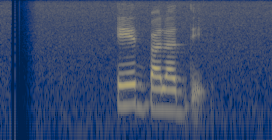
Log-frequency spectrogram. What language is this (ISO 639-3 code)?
sin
